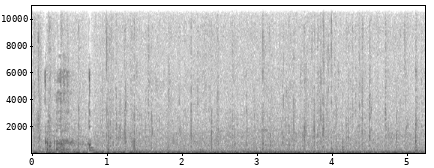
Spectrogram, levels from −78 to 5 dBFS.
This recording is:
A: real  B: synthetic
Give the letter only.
A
